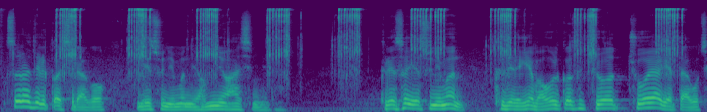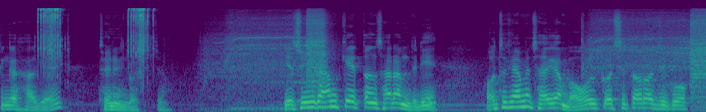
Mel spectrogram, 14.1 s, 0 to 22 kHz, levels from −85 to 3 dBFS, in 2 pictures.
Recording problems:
machinery noise; loud; throughout; 4 dB below the speech
train or aircraft noise; faint; throughout; 30 dB below the speech

